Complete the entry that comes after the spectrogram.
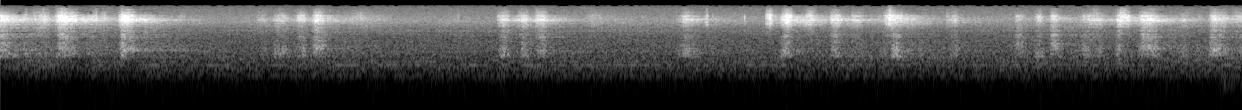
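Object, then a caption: Graphite stick on drawing paper sheet. A graphite stick held in a gloved hand scratches the strokes of a new letter after "j" onto a flat, lined, gray-toned drawing paper sheet. The strokes come as irregular bursts of dry, bright, papery scratching with almost no low end, separated by a faint hiss.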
